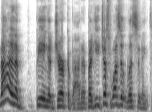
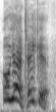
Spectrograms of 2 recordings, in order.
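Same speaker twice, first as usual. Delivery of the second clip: breezy teacher; 11 semitones higher, 4 dB louder than usual. Retold or imitated. Teacher insisting kindly.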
